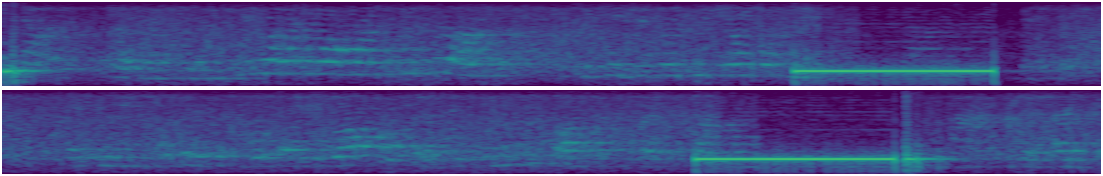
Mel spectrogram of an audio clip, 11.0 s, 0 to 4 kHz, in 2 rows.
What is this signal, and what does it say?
Ringback tone (Europe, 425 Hz), with speech.
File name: out- -2009- - - .2774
